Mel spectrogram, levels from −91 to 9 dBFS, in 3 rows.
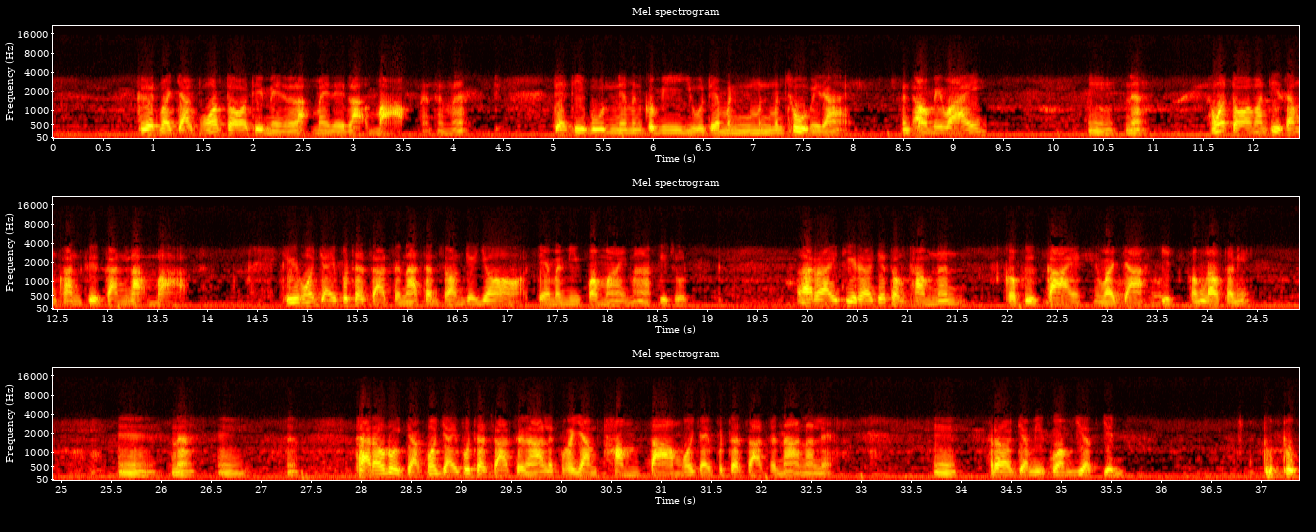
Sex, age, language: male, 60-79, Thai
